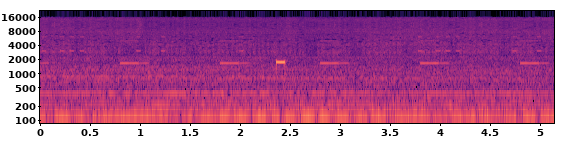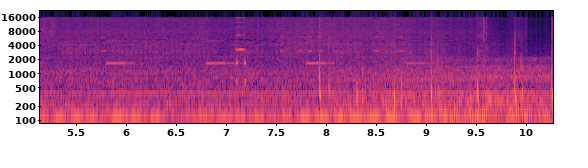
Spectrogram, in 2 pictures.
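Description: A computer terminal beeps softly at a steady pace.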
